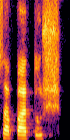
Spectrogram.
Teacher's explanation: So here the last S is pronounced very softly. It is sh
